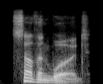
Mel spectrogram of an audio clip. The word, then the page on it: southernwood: British English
